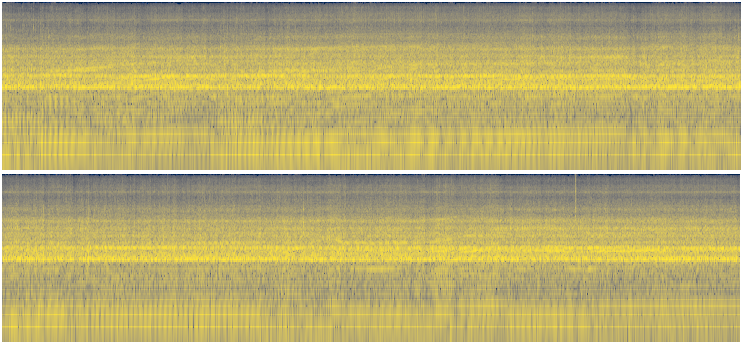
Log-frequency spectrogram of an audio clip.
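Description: Dual-sport motorcycle engine running under way on a gravel road, its pitch climbing and dropping several times as the rider accelerates and eases off. A steady high-pitched whine runs over the engine throughout.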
